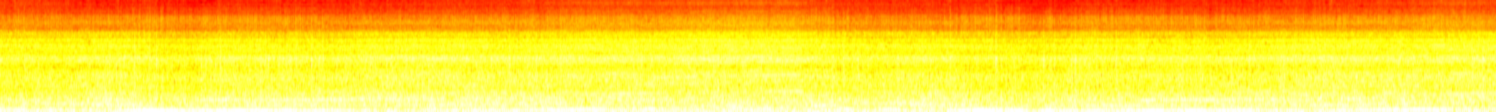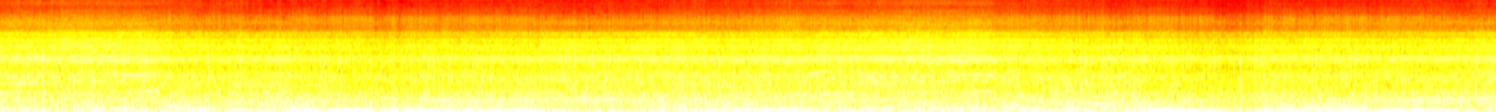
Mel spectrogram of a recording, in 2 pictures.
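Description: Race car engine heard onboard at racing speed, its pitch climbing on the straights and dropping into the turns in a cycle that repeats about every seven to eight seconds.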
